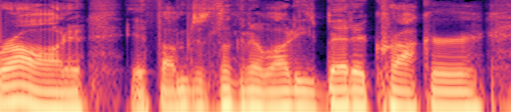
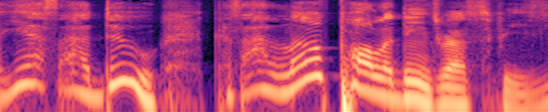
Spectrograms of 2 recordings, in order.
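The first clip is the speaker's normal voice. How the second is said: proud squeak; 8 semitones higher than usual. Retold or imitated. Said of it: "I said".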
